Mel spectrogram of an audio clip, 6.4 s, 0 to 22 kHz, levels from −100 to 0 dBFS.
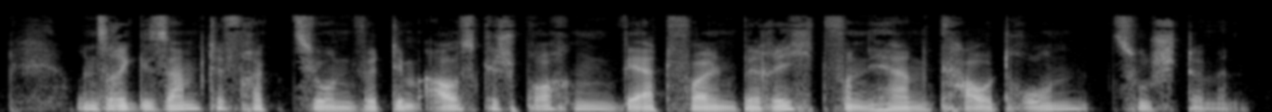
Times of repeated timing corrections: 0.44-5.99

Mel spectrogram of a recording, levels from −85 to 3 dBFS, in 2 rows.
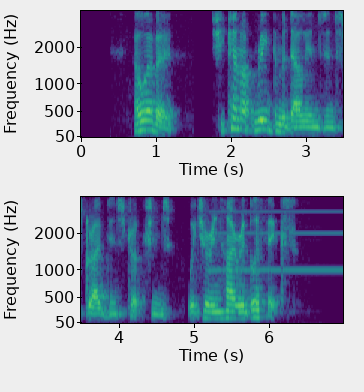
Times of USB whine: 5.19-7.00

